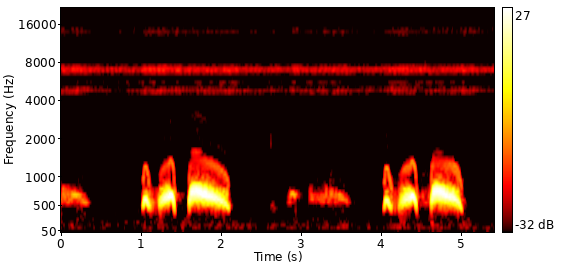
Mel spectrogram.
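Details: Spotted dove of local stock with a thick, loud pesom-style voice, singing at a roadside during a trapping attempt. Two full phrases of two short coos and a long purring coo, separated by soft low cooing.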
